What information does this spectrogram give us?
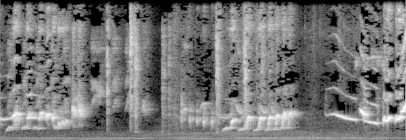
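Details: White-rumped shama mating-lure singing: fast slurred whistled trills, clicks and chirps, a quieter pause, then rippling notes and a long descending whistle, with a low hum throughout.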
